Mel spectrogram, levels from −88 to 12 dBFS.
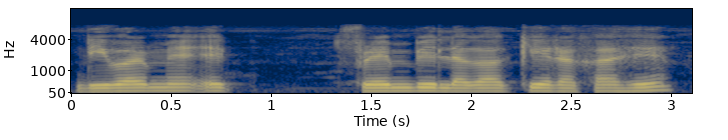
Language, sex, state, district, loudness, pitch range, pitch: Hindi, male, Arunachal Pradesh, Longding, -16 LUFS, 130-140 Hz, 135 Hz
